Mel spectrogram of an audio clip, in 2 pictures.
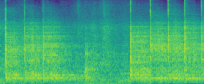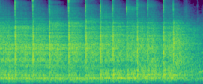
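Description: Hammer blows on a timber brace: a few strikes, a pause, then a steady run of about three to four sharp blows a second that stops just before the end.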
